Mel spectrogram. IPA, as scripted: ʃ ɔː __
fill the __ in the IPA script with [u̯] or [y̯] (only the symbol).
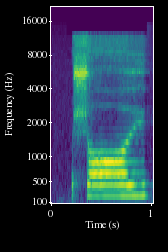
y̯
